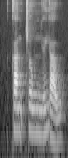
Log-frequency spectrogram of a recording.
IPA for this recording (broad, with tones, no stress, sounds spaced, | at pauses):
k a˧ n c ə˧ w ɲ e˧˥ j a˨˩˨ w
